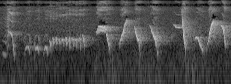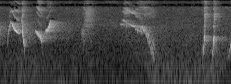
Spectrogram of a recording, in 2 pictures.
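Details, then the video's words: Mimicking a repertoire of birds such as cockatoos, whipbird, currawong and kookaburra, a wild lyrebird in Royal National Park, Sydney, gives a fast run of sharp descending whistles, stepped notes and squawks, then calmer scattered calls. "Mimicking sounds of the Lyrebird"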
